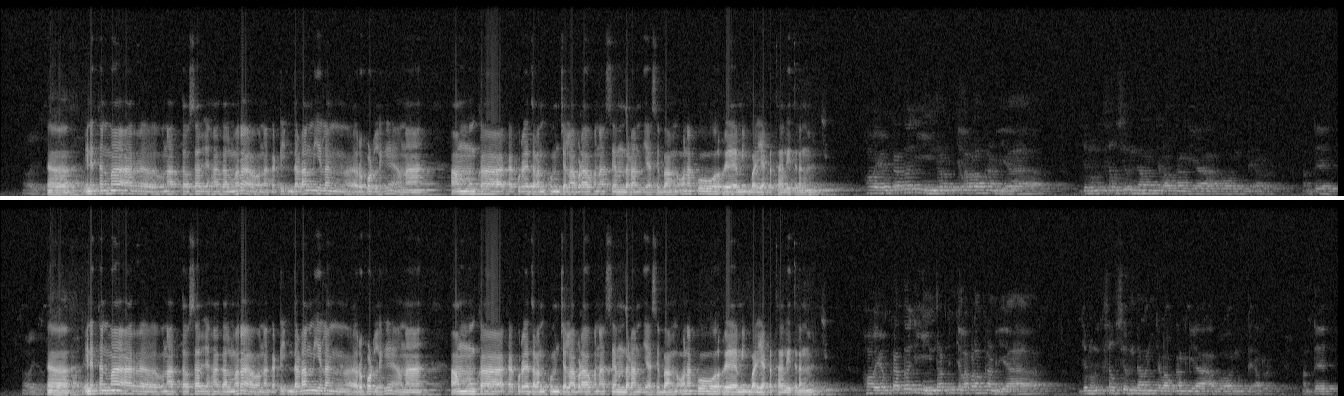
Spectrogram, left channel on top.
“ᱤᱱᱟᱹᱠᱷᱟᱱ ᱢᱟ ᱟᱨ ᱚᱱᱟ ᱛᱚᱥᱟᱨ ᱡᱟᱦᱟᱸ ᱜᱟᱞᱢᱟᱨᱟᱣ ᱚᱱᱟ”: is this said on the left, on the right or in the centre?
Right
